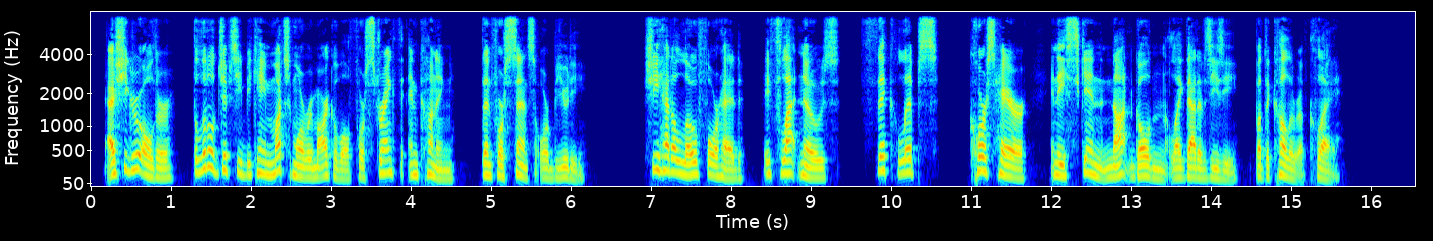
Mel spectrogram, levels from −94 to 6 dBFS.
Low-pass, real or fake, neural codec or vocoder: 7.2 kHz; real; none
